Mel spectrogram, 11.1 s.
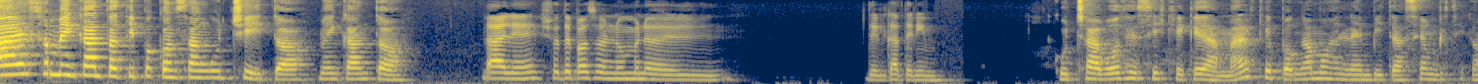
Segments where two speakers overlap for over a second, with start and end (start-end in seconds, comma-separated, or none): none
